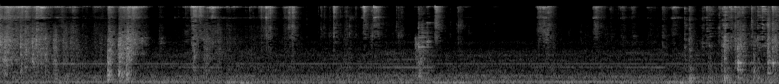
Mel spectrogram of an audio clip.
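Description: Coins clink and rattle.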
